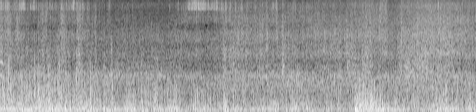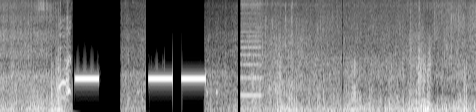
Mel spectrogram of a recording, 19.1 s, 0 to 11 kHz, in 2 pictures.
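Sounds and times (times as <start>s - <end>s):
wind on microphone: 0.0s - 10.9s, 13.7s - 19.0s
censor bleep: 11.0s - 11.6s, 12.5s - 13.7s
short buzzy tone: 14.4s - 14.8s.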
